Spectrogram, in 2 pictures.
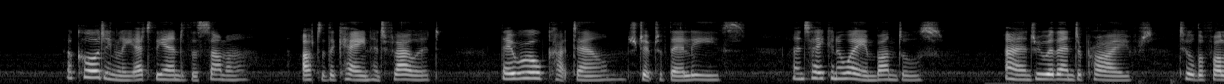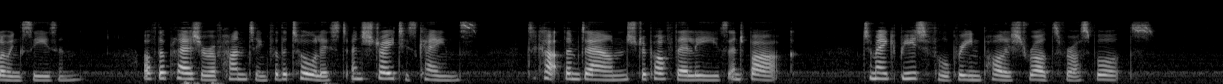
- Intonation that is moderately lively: Yes, average, 3.8 semitones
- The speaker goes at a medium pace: Yes, average, 160 wpm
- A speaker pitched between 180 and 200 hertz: No, high, 220 Hz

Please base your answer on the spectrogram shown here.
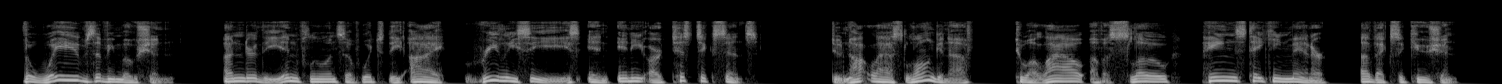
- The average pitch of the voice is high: No, low, 120 Hz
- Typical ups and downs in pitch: No, wide, 6.6 semitones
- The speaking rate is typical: No, slow, 125 wpm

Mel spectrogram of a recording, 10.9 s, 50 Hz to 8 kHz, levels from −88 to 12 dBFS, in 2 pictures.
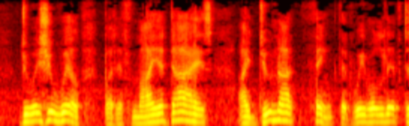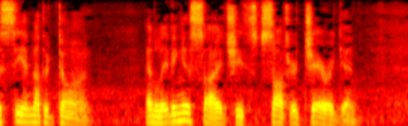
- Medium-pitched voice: No, low, 120 Hz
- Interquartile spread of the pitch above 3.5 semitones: Yes, average, 4.4 semitones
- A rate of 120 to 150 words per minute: No, average, 160 wpm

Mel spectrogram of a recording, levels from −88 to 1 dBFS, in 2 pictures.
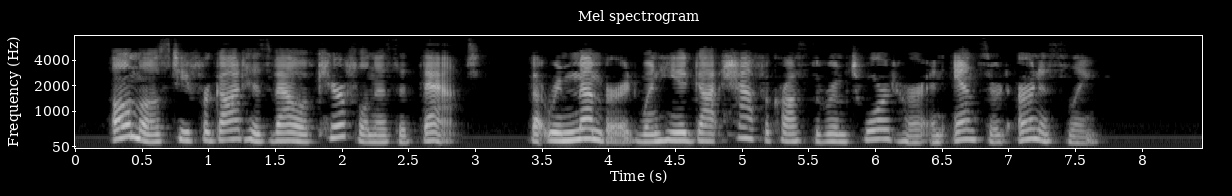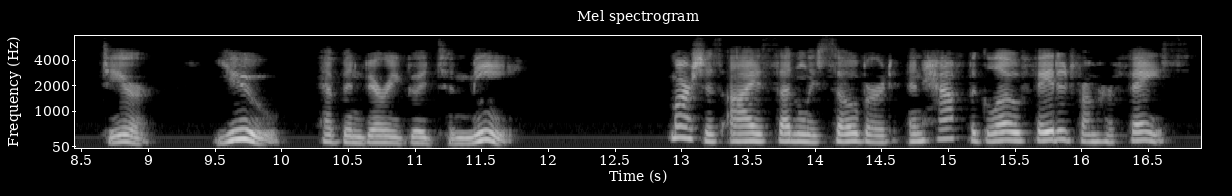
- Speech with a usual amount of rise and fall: Yes, average, 3.5 semitones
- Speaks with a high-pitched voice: Yes, high, 200 Hz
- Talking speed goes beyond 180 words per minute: No, average, 155 wpm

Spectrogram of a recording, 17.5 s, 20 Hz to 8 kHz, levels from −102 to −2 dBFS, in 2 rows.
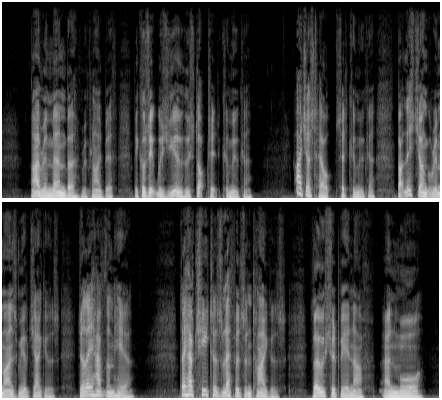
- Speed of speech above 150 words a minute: No, average, 140 wpm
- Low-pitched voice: Yes, low, 110 Hz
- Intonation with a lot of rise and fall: Yes, wide, 6.2 semitones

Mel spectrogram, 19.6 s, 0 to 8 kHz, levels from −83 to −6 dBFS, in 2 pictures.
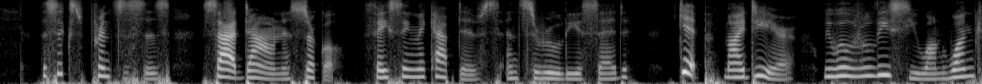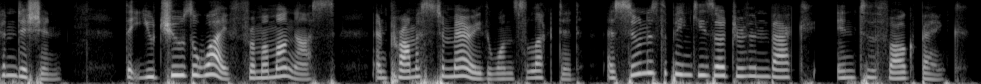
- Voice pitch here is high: Yes, very high, 250 Hz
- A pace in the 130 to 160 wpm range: Yes, average, 155 wpm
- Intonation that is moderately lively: No, wide, 6.5 semitones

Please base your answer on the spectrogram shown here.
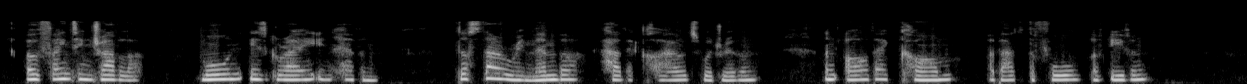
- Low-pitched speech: No, high, 215 Hz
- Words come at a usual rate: No, slow, 120 wpm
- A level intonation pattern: Yes, narrow, 1.9 semitones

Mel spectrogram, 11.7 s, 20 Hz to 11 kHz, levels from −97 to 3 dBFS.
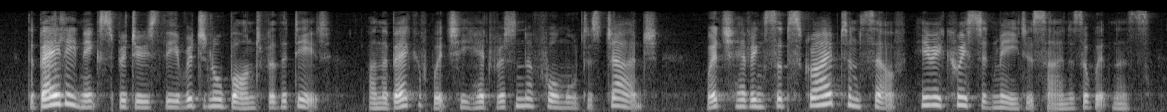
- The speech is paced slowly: No, average, 170 wpm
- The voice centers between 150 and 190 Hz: Yes, medium, 185 Hz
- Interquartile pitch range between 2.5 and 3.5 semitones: No, average, 4.3 semitones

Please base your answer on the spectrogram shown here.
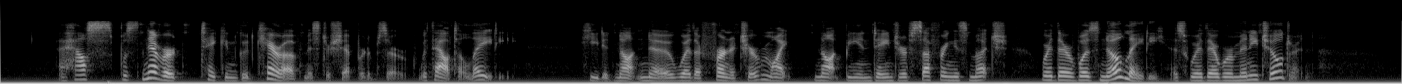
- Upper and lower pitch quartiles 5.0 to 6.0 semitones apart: No, average, 3.9 semitones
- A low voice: No, medium, 180 Hz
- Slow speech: No, average, 170 wpm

